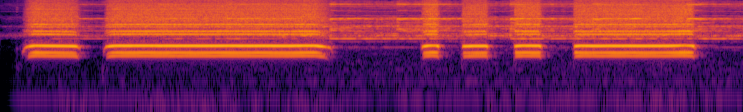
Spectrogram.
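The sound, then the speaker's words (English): A train whistle sounds as a train arrives: a loud, steady chord-like tone given as a short blast, a long blast, three quick toots, then one more long blast. “Here comes the planet train.”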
